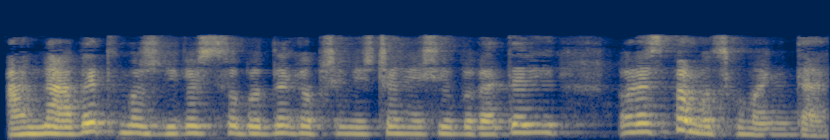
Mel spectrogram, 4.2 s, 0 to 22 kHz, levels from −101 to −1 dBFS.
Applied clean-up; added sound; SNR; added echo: neural mask model DeepFilterNet 3.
